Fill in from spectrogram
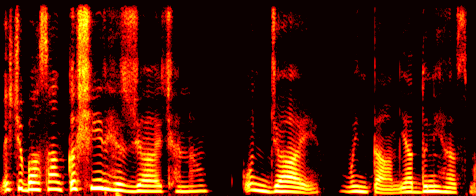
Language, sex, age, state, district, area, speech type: Kashmiri, female, 60+, Jammu and Kashmir, Ganderbal, rural, spontaneous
